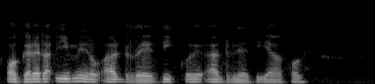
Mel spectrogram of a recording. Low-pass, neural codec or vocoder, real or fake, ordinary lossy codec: none; codec, 16 kHz, 0.8 kbps, ZipCodec; fake; none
